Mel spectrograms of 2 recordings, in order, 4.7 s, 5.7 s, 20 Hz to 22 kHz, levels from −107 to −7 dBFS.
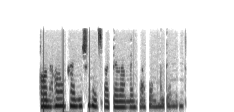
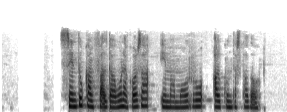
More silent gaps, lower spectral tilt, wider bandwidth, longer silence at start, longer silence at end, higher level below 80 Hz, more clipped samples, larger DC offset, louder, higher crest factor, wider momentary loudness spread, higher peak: first, 2.20-2.26 s, 2.93-2.98 s vs none; second, -3.5 dB/octave vs -7 dB/octave; about the same, 8 kHz vs 7.4 kHz; second, 0.8 s vs 1.25 s; first, 1.05 s vs 0.55 s; about the same, -58 dBFS vs -62 dBFS; neither; neither; second, -23 LUFS vs -19 LUFS; about the same, 20 dB vs 18 dB; first, 15 LU vs 7 LU; second, -6 dBFS vs -2 dBFS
